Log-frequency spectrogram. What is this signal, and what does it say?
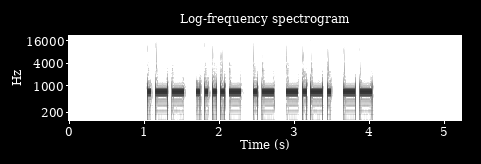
Morse code, heard as a keyed tone, about 26 wpm, 700 Hz. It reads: W4ACM
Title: Speed Racing - USA 1x3 Call Signs 22wpm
